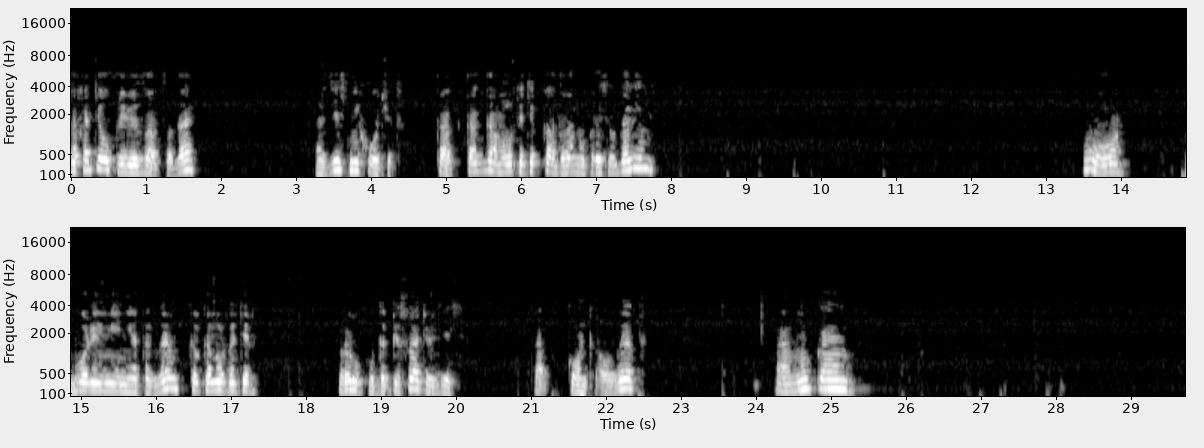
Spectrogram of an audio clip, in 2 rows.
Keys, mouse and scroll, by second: 4.1-6.1 drag, 6.8 Delete, 7.6 click, 8.8 click, 9.8 Delete, 11.0-14.8 drag, 15.4-16.9 middle drag, 19.9 g, 22.0 ctrl+z, 23.8 click, 24.6 g, 26.3 scroll up 1, 26.4 middle click, 27.4 middle click, 28.4 g.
